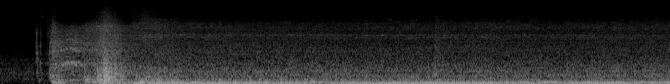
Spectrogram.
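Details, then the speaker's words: 1974 Plymouth Duster, 340 Mopar V8, Edelbrock Performer intake, 600cfm 4-barrel, electric choke, points distributor, 2.5in exhaust with turbo mufflers, 727 TorqueFlite automatic; short crank, quick catch, deep even burbling idle, no knocks; normal start and idle. "So, we'll just take a moment now, lower this, go underneath the hood. That way, we can go ahead and fire up that 340 Mopar. Let you hear exactly what that motor sounds like."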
